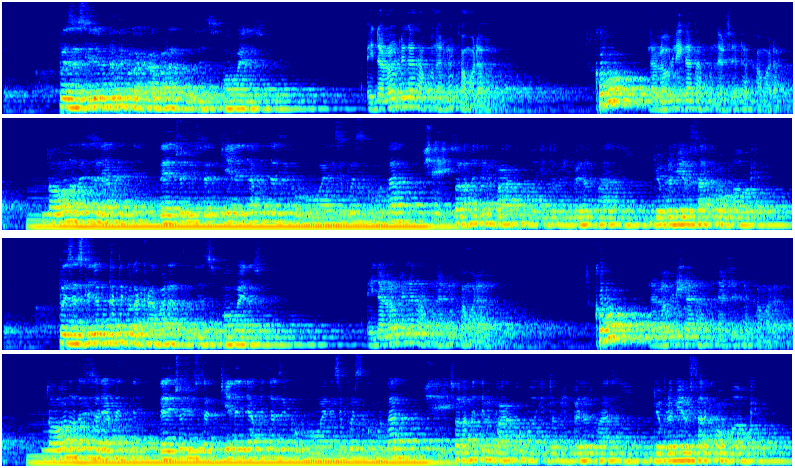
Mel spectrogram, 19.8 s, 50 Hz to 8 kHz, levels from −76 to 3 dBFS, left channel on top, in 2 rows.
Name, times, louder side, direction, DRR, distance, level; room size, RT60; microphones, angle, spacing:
voice 1, 0.4-3.2 7.4-7.7 10.3-14.9 15.5-19.3, equal, 15° right, -4 dB, 1.2 m, -25 dB
voice 2, 4.5-6.1 8.1-9.7 15.2-15.5, left 1 dB, 85° left, 3 dB, 0.9 m, -34 dB
sound 1, 10.2-15.2, left 1 dB, 5° left, 0.9 m, -24 dB
11.5 x 8.4 x 2.6 m, 2.8 s
head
